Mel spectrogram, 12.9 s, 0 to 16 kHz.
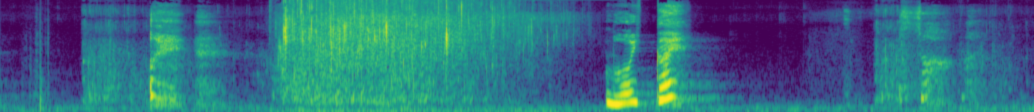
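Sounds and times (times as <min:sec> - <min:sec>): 
water poured to rinse someone: 0:03.4 - 0:07.4
speech: 0:07.8 - 0:08.6.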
